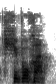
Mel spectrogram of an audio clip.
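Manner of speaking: put-on indignant drunk scoff. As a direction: scoff it out, outraged. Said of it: "возмутился жрец".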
